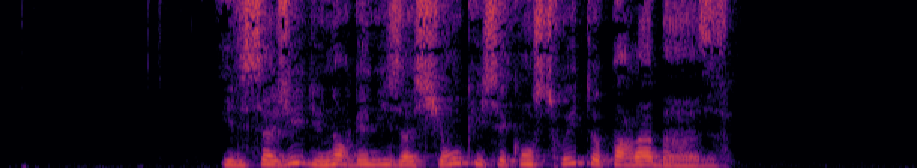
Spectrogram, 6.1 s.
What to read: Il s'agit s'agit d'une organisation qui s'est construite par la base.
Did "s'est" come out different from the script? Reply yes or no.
no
